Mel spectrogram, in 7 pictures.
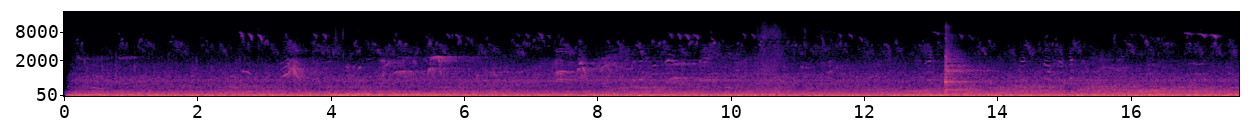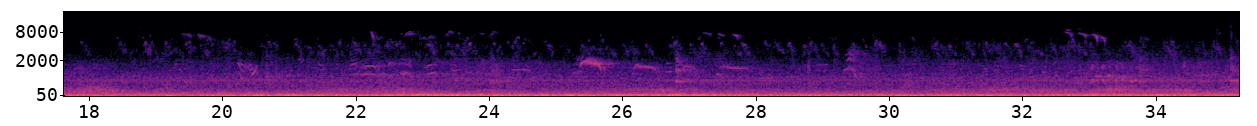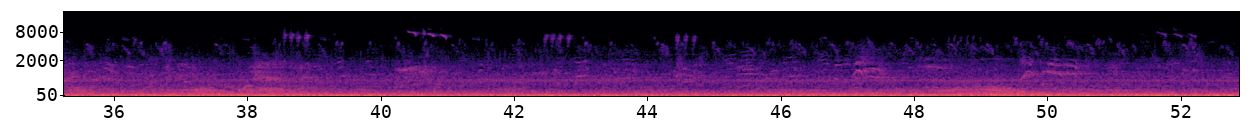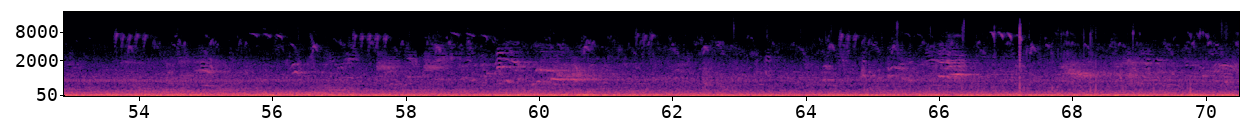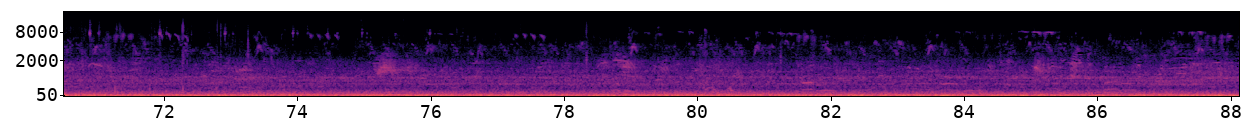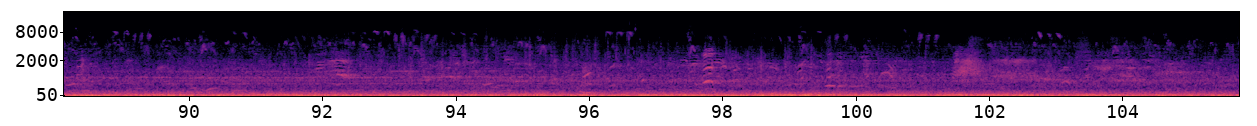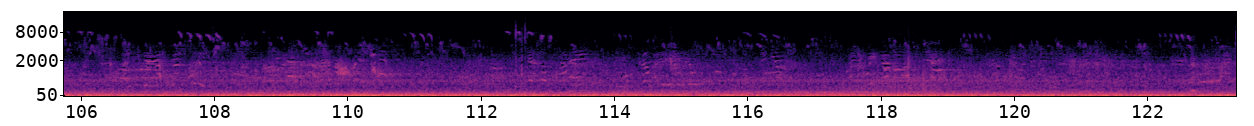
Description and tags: Jardin des plantes - oiseaux - enfants - passants - voitures fond
In the "Jardins des plantes" (plant park) in Paris.
Birds, children playing and laughing, pedestrians and cars in background
france, park, children, birds, paris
